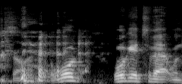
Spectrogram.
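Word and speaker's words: Strachan: mike strawn's name and if you've been saying stretching like me then now you know it's mike strong we'll get to that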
